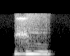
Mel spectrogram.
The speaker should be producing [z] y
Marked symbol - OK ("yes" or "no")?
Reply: no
